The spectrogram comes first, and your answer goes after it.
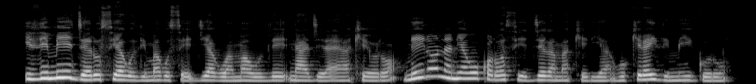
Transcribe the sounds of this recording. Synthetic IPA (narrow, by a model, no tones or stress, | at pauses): iðimeːd͡ʑɛɾosjaɣoðimaɣosɛd͡ʑiaɣwamaoðenad͡ʑeɾajakʰeɔɾɔneiɾɔnaniaɣokɔɾwɔsied͡ʑeɣamakeɾiaɣokeɾaiðimiiɣoɾo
